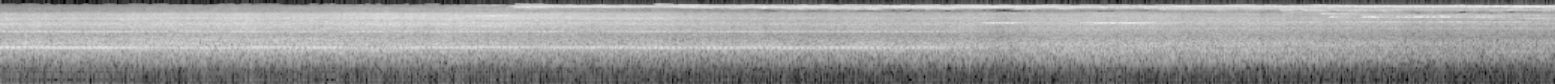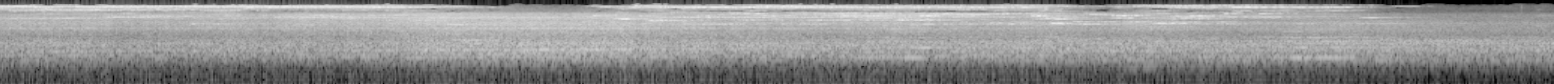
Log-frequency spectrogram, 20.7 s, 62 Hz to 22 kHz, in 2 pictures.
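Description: N700 series Shinkansen train running into the platform and slowing to a stop: a steady rush of wheels on rail with thin high-pitched squealing, slowly growing quieter.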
